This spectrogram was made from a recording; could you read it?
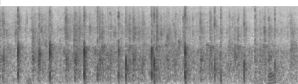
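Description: Audience applause: a brief burst of many hands clapping, with sharp, irregular claps rising above a dense, crackling wash of sound for about three seconds.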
